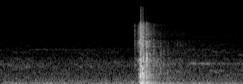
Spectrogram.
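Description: Homemade PVC potato cannon firing: hairspray fuel in the combustion chamber set off by a barbecue-igniter spark gives one loud bang about one and a half seconds in, dying away quickly.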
